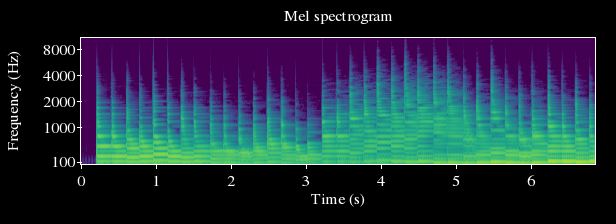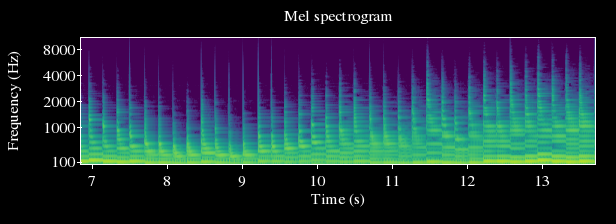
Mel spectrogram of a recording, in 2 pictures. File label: Bass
